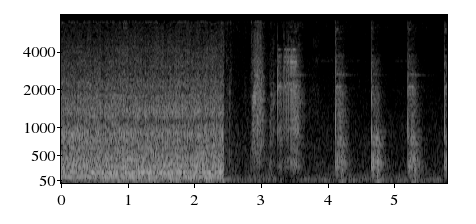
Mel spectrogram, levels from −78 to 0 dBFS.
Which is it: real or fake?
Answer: real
